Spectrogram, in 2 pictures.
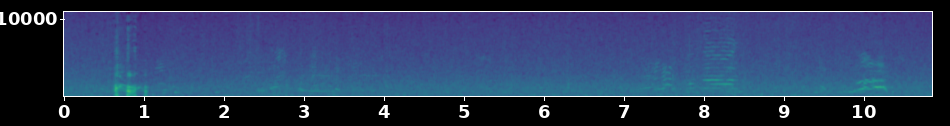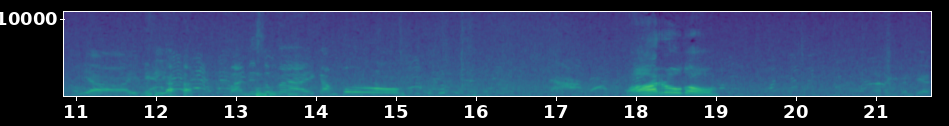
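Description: Water rushes steadily over a low weir.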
